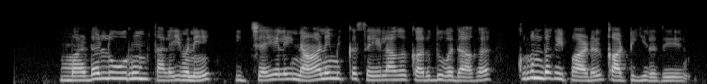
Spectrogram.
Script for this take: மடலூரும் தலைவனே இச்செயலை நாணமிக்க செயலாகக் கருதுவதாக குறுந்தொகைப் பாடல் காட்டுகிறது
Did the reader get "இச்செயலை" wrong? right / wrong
right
